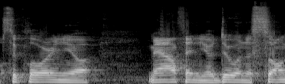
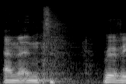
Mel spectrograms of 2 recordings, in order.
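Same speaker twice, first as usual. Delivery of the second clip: ordinary talk, nothing marked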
